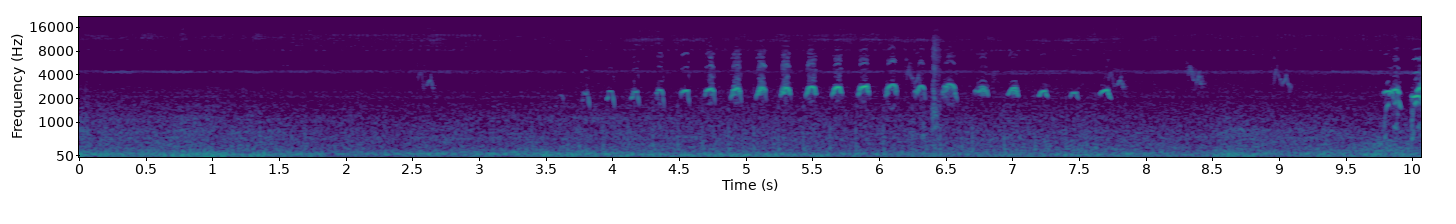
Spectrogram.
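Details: Osprey on a nest in Charlo, Montana, captured by a nest camera on a July 2018 evening: after quiet, a run of about fifteen whistled chirps rising in loudness then fading, with a sharp click and scattered high notes.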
